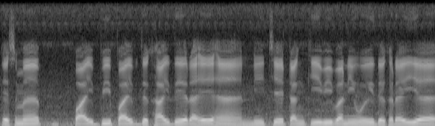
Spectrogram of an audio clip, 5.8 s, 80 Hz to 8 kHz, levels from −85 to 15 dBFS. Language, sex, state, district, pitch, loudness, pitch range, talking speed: Hindi, male, Uttar Pradesh, Lalitpur, 125 Hz, -14 LUFS, 120-125 Hz, 165 wpm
